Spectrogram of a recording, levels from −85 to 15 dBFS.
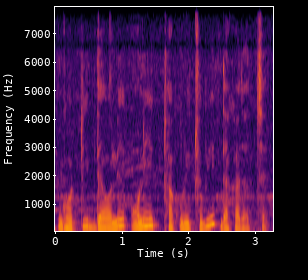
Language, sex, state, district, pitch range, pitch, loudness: Bengali, female, West Bengal, Alipurduar, 170-200 Hz, 180 Hz, -15 LUFS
